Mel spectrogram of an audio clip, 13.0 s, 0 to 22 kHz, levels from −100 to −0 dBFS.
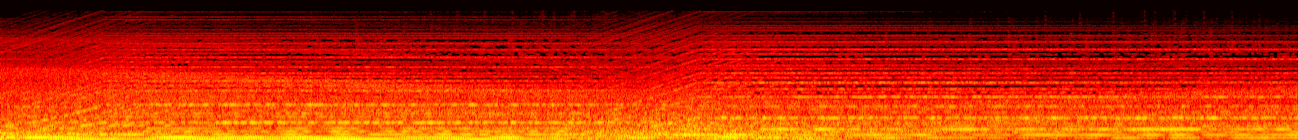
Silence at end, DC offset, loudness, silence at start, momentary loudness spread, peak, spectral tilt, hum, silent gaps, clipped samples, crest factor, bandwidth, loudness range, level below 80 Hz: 0 s; under 0.1%; -32 LUFS; 0 s; 5 LU; -18 dBFS; -7 dB/octave; none; none; under 0.1%; 14 dB; 13 kHz; 4 LU; -36 dBFS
